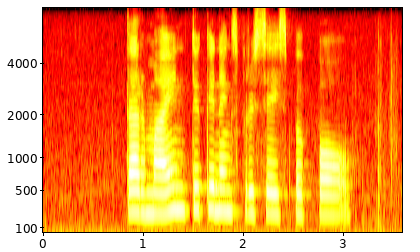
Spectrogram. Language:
Afrikaans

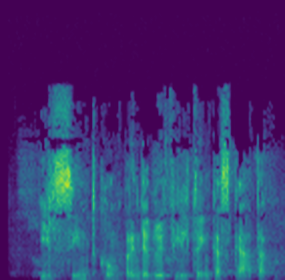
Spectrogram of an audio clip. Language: Italian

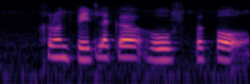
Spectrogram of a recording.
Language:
Afrikaans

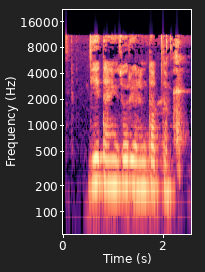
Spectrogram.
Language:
Uzbek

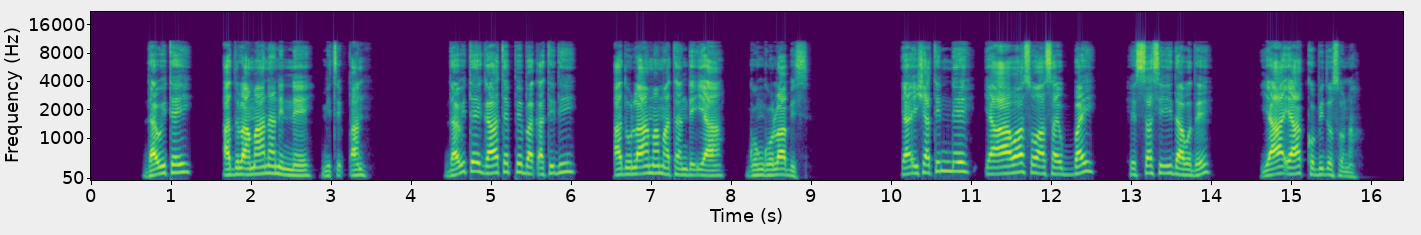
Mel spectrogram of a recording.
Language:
Gofa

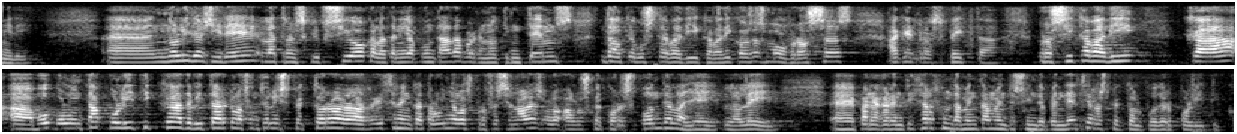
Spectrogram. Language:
Catalan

